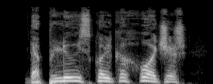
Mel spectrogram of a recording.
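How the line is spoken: Roaring. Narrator (Russian): взревел он

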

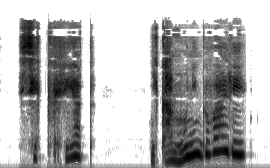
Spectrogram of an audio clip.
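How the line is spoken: Child whispering. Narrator (Russian): девочка шепнула

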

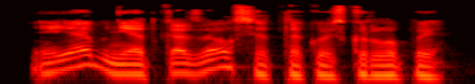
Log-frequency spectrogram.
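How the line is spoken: Sleepy mutter. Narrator (Russian): пробормотал я, борясь со сном

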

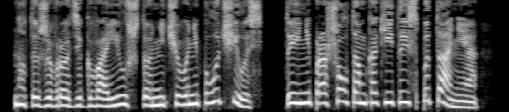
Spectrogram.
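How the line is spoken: Shouting from another room. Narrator (Russian): кричала уже из кухни

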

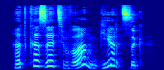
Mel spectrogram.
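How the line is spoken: Laughing loudly. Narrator (Russian): расхохоталась леди Доминика

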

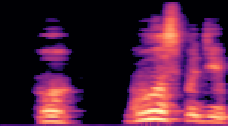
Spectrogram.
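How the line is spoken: Whisper. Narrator (Russian): прошептал кто-то

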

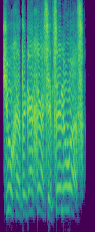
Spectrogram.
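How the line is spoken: Yelling. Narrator (Russian): Заорал

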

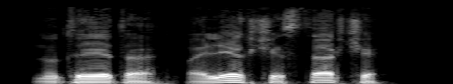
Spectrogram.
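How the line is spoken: Amused snort. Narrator (Russian): хмыкнул Ратибор

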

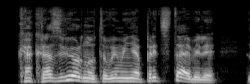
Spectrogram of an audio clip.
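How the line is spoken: Laughing. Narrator (Russian): засмеялась Соня

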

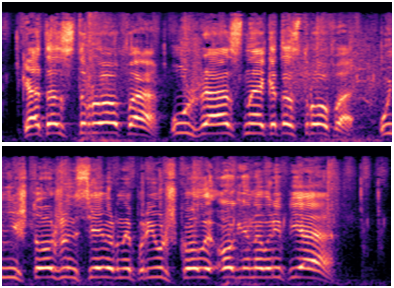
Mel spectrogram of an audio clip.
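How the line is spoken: Boy yelling loudly. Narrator (Russian): малец перевел дух, набрал полную грудь воздуха и завопил

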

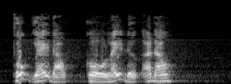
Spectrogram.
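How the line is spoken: Cold. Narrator (Vietnamese): Bạch Y La Sát lạnh lùng nói

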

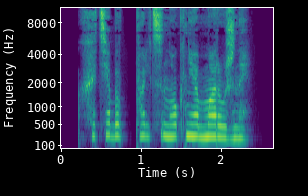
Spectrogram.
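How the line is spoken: Muttered. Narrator (Russian): пробормотала

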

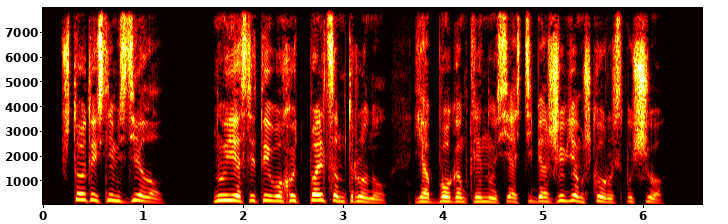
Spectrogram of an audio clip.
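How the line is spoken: Furious near-growling shout. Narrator (Russian): Исходя чуть ли не на звериный рык, кричал он на меня

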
